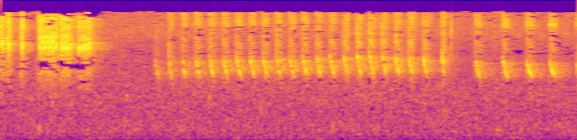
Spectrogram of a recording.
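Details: Rolling song used to train captive songbirds: a short shrill chatter opens, then a long run of rapid, evenly repeated high chirps, with flowing water behind.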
